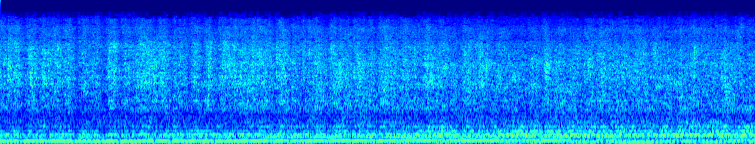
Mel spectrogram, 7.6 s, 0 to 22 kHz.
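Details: LS7 V8 in S14 competition car, first start after about 3 months sitting and an oil change with 10 litres, run to build oil pressure before priming the accusump: loud, deep, steady burble, no knocks or misses; normal idle.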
